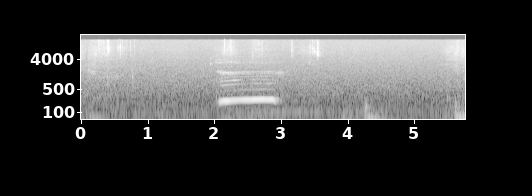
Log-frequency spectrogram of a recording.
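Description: A plastic sheet crinkles softly under a hand.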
